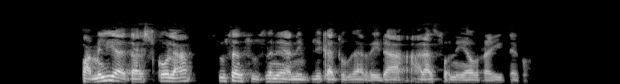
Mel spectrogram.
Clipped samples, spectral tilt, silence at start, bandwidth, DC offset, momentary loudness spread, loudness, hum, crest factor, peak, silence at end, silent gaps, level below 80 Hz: under 0.1%; -7 dB/octave; 0.85 s; 7.2 kHz; under 0.1%; 10 LU; -17 LUFS; none; 18 dB; 0 dBFS; 0.95 s; 1.98-2.10 s; -66 dBFS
